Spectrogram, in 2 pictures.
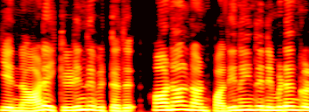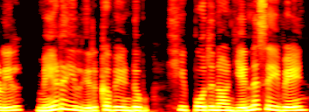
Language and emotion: Tamil, fearful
